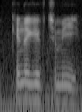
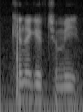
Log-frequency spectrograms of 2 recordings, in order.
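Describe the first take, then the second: First: The small words are reduced to schwa. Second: The small words are reduced to schwa.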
